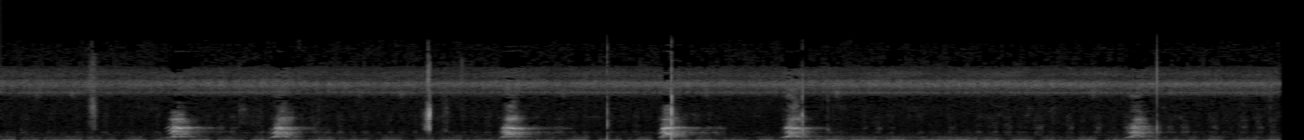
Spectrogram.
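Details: Double-coated German Shepherd bitch, a breeding dam, barks repeatedly: around seven sharp, clipped barks at irregular intervals of about one second, with a rhythmic low machine thrum underneath throughout.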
